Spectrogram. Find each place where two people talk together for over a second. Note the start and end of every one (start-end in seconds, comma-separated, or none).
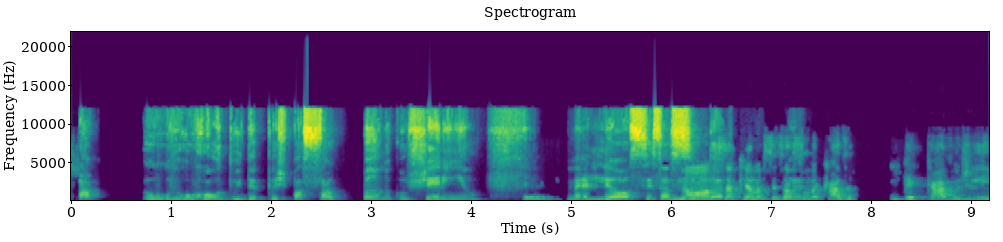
5.9-7.4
